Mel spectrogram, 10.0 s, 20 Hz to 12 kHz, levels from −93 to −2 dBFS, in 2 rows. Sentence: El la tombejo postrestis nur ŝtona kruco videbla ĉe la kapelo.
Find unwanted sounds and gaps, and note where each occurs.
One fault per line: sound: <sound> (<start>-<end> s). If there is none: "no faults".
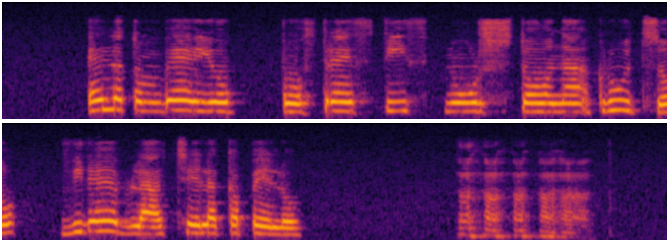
sound: laugh (8.4-9.4 s)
